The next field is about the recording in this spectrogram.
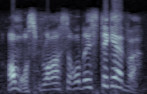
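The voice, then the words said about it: John Oliver impression. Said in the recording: “my John Oliver impression ... spot on”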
